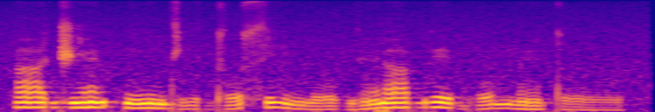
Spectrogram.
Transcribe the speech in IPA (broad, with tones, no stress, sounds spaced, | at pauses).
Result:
a˦ d͡ʒ ɛ̃˦ k͡p ĩ˧ d i˨ d o˨˦ s i˦˨ n o˨ ɡ ɛ̃˨˦ ɾ a˦ b e˦˨ b o˨˦ m ɛ̃˧ t o˨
